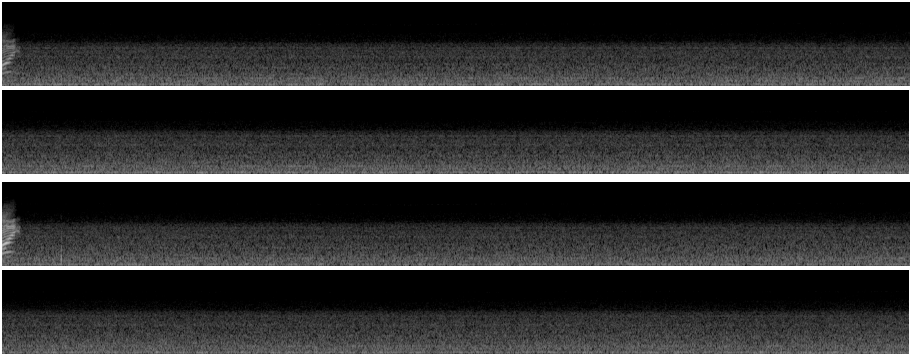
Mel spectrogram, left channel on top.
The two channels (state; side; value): normal; both; correlation 0.86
